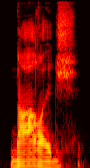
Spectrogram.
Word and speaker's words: Knahlij: He's good friends with Knowledge Harrell, who's a fellow cornerback from Green Run. Knowledge, by the way, is spelled Knahlij.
